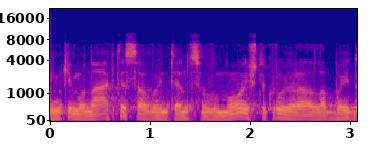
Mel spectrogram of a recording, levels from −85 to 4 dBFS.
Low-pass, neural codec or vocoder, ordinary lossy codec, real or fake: 7.2 kHz; none; Opus, 16 kbps; real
